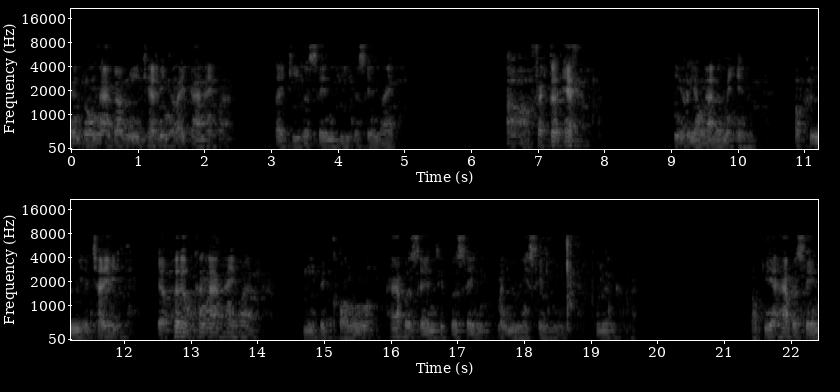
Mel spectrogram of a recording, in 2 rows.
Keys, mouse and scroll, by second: 1.8 click, 3.6 click, 7.2 click, 8.4 click, 8.7-9.4 scroll, 12.3 scroll, 13.1-13.5 scroll, 14.8 scroll, 15.5-16.7 scroll, 17.1 scroll, 18.4 click, 19.1-20.3 Left, 21.6 click.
